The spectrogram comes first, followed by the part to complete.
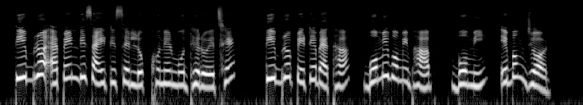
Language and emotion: Bengali, neutral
